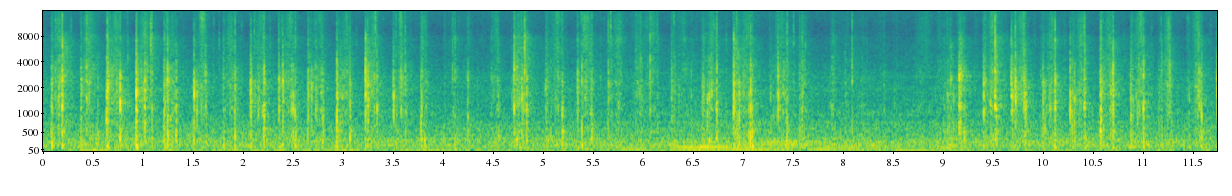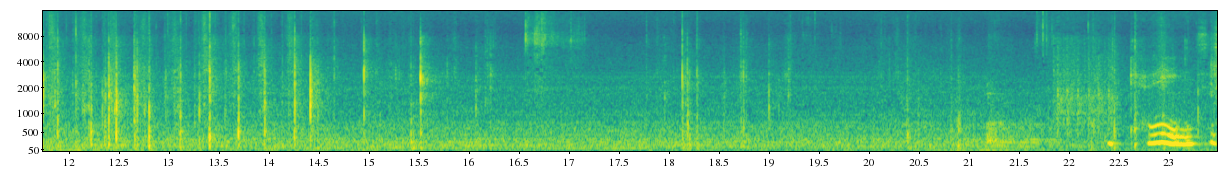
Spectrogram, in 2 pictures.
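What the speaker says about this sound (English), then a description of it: "give the cards a shuffle and begin." Tarot cards are shuffled by hand, giving a long run of quick, soft riffling taps and slaps, close and faint, easing off toward the end.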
